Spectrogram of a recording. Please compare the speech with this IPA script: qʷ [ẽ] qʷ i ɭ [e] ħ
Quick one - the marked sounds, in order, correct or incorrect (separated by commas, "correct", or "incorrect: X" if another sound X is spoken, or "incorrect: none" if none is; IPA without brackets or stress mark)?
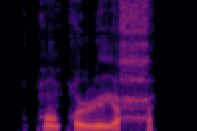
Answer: correct, correct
